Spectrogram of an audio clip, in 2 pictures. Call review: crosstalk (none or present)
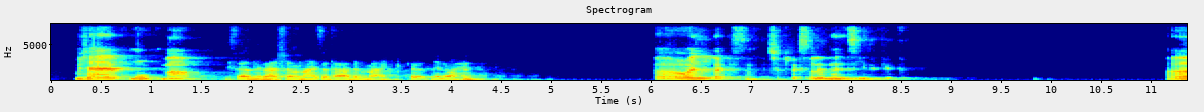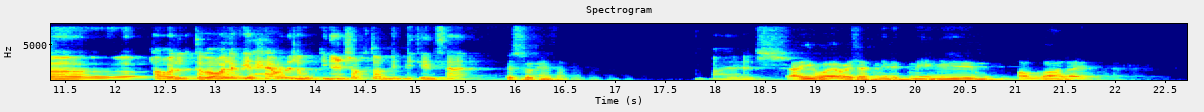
none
